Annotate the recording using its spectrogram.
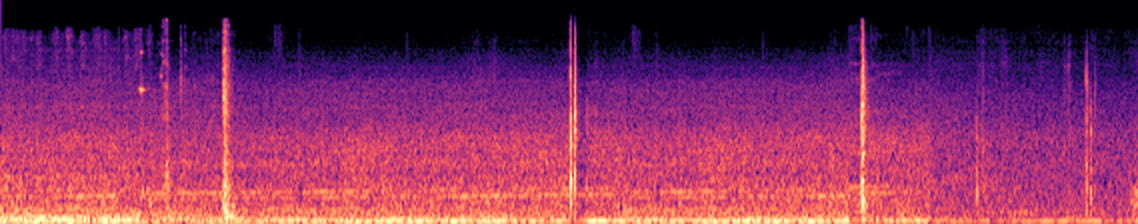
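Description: Low steady rumble of a vehicle running, with a faint steady tone and three sharp clicks, about a second and a half, four and six and a half seconds in.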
